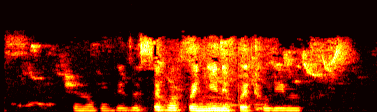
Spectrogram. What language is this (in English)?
Ganda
